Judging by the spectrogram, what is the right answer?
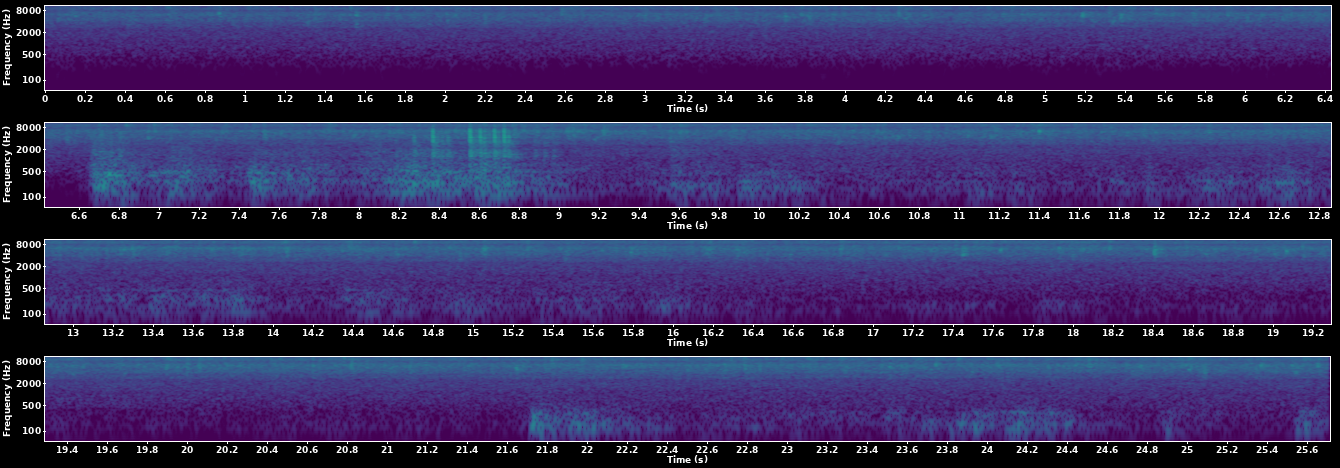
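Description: Steady rain hiss, then about seven seconds in a sudden, loud thunderclap that crackles and rumbles on for several seconds. A second sharp crack of thunder comes near the end, followed by more rumbling.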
